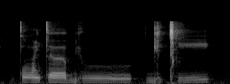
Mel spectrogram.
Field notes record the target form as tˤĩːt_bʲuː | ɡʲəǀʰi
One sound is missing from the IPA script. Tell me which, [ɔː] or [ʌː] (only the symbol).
ʌː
